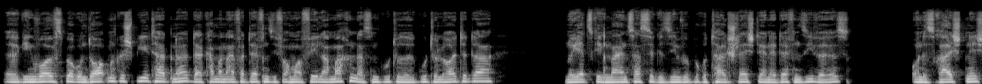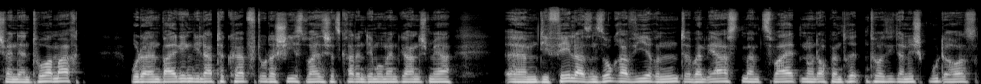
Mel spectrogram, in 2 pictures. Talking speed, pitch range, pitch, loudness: 260 wpm, 115-130 Hz, 120 Hz, -18 LUFS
